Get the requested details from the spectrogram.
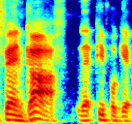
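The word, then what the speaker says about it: Van Gogh: It's it's Van Gooff that people get wrong. It's it's spelled G O G H but it's pronounced like cough except with a G. So it's Van Go but everyone calls him Van Go or Van Go.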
